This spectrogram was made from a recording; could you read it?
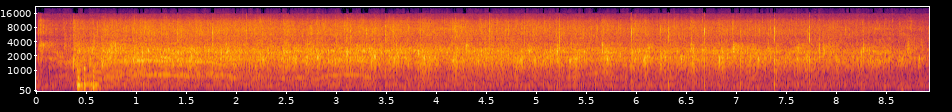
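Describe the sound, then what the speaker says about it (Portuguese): A church congregation at a night conference applauds its pastors with sustained, dense clapping. The clapping holds steady and loud for the whole stretch, with no voices rising above it. "Agora vamos aplaudir todos eles"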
